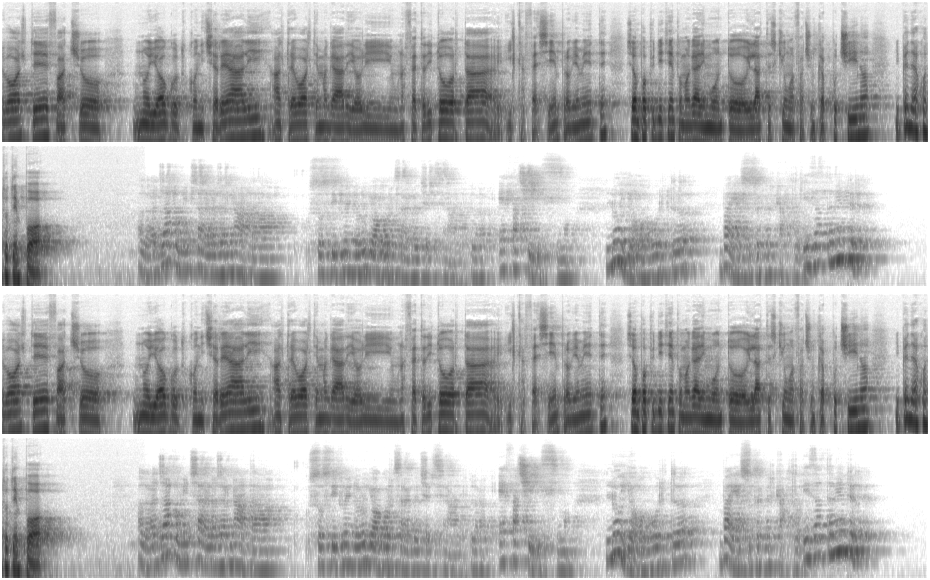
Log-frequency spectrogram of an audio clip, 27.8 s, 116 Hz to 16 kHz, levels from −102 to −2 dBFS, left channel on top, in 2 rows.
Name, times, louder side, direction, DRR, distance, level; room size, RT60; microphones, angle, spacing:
voice 1, 0.0-14.6, equal, 5° left, 11 dB, 1.4 m, -28 dB
voice 2, 15.9-17.9 18.5-22.4 23.0-24.2 24.7-26.7, right 1 dB, 45° right, -1 dB, 5.6 m, -46 dB
28.5 x 28.0 x 7.2 m, 0.92 s
head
